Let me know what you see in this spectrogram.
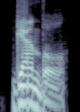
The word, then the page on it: gamble: British English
